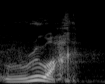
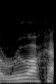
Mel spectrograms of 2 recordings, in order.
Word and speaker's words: ruach: And it is ruach. And I got a little on the microphone. I'm just kidding, I didn't. But it is ruach. And what ruach actually means,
